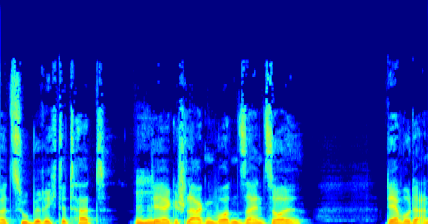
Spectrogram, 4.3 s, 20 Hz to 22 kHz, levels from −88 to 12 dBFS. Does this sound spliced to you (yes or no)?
no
